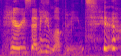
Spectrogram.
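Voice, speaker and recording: Bright, giggly young woman vlogging. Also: sits high, very animated, unhurried. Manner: gushing, giggly, lots of "like" and restarts. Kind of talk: casual storytime vlog.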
